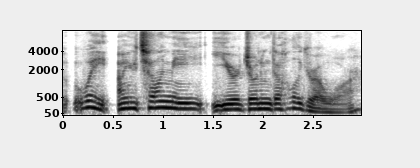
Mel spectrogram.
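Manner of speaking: high, stunned, shocked disbelief. Character reacting to the other's news, shocked. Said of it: "Why do you sound so shocked?".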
